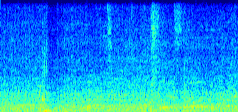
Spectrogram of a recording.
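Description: Several people talking and calling out over each other in a tense crowd, over a steady low rumble, with a sharp knock about half a second in.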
